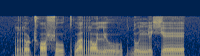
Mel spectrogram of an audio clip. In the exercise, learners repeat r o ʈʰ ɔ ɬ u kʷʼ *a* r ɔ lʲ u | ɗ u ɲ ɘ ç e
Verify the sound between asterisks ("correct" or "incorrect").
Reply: correct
